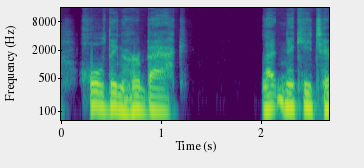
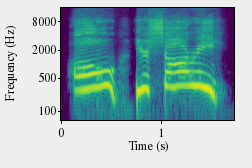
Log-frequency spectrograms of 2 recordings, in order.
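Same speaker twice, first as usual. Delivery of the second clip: much higher and louder, mocking scorn; fuming; 6 dB louder, slower than usual. A narrator's reading. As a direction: throw his apology back at him. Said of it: "she fumed".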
